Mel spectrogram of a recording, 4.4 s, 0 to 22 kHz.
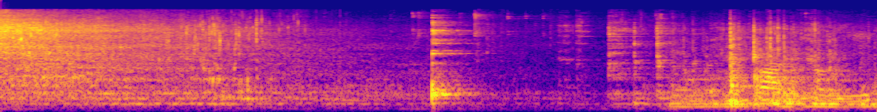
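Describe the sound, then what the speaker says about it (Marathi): Water poured into a pan of fried Malvani masala, a loud splash and sizzle at the start fading into steady bubbling hiss, with clinks of a vessel and a second pour near the end. "त्यामध्ये पाणी घालून घेतले 2 तांबी."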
